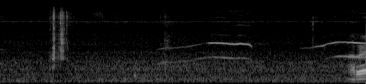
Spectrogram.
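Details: Baby macaque in Siem Reap Province crying loudly while looking for milk: two thin, whistled cries that rise and level off, each about a second long, over faint background hiss and a few clicks.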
